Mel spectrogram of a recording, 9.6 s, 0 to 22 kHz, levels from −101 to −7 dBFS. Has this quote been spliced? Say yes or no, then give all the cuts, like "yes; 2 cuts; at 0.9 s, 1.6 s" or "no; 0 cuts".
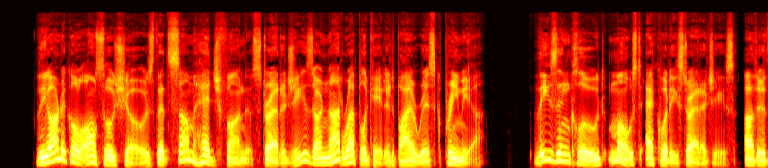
yes; 1 cut; at 4.3 s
